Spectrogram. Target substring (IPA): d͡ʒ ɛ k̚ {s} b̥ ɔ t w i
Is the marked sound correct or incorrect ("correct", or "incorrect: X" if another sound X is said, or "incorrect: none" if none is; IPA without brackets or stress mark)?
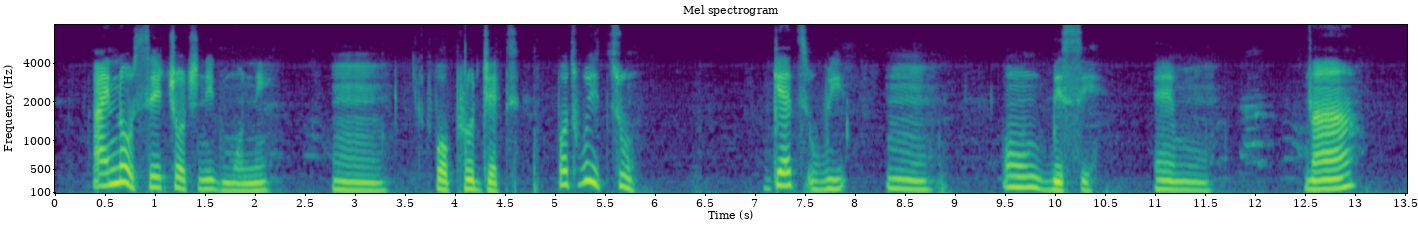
incorrect: t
